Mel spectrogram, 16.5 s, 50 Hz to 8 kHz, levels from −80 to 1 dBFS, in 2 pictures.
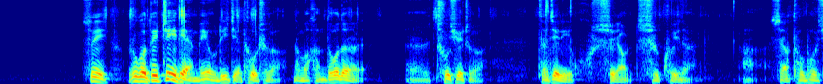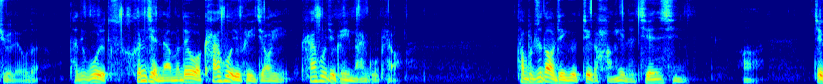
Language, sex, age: Chinese, male, 40-59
